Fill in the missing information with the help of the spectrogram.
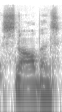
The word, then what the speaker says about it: St. Albans: Because they pronounce it Snalbans.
